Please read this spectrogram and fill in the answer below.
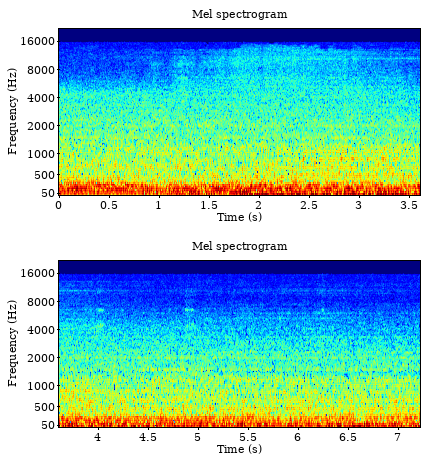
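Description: A steady low droning hum, several deep tones held evenly throughout, over a faint hiss.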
